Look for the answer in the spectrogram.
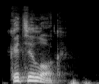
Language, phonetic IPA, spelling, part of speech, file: Russian, [kətʲɪˈɫok], котелок, noun, Ru-котелок.ogg
- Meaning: 1. dixie (a large iron pot, used in the army), kettle, pot 2. bowler hat, derby 3. bean, upper storey, dome (one's brain or head)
